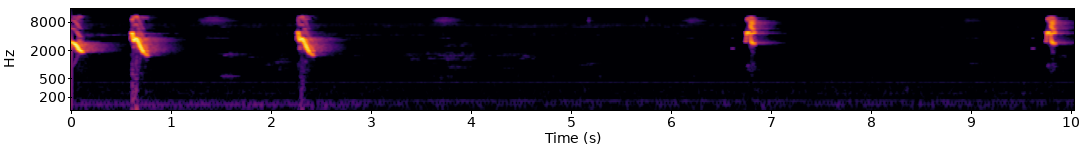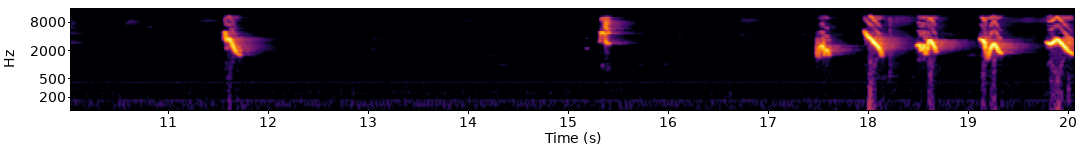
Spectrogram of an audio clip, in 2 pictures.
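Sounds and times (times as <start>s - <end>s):
red-cowled cardinal whistled song: 0.0s - 1.0s, 11.6s - 11.9s, 17.5s - 20.0s.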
